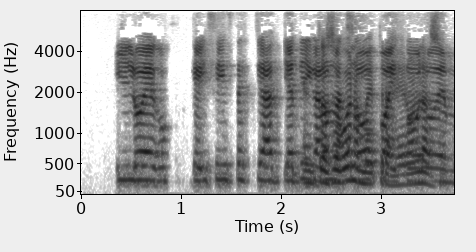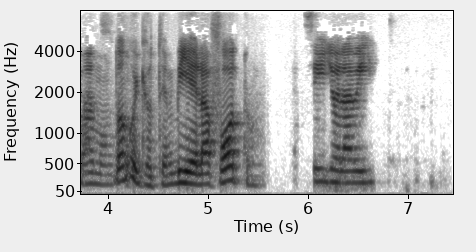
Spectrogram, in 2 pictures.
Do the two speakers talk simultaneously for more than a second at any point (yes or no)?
yes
